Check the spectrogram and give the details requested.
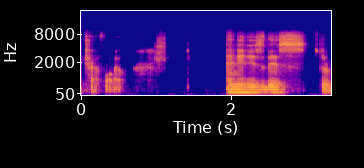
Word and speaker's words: trefoil: to pronounce it but it can be pronounced tree foil or trap foil and and in addition I've seen places where the it says that the British put the F in the first syllable so there are a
